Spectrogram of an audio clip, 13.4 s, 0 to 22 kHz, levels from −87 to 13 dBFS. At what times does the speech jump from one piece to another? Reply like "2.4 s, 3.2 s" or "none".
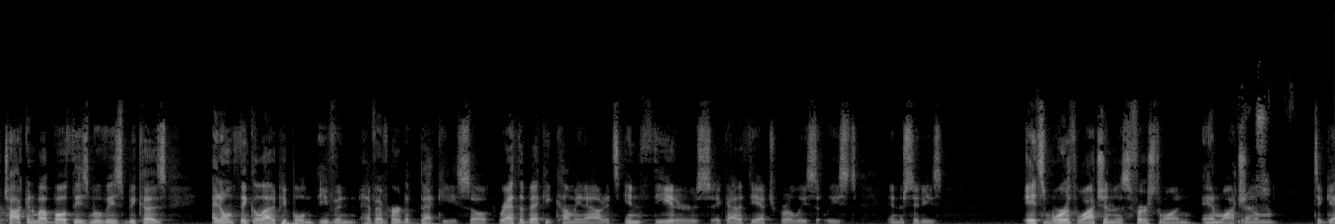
2.1 s, 3.9 s, 4.9 s, 9.0 s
